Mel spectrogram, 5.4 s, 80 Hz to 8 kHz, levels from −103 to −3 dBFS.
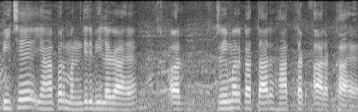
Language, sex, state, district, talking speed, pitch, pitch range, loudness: Hindi, male, Madhya Pradesh, Katni, 180 wpm, 170 Hz, 160-180 Hz, -15 LUFS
